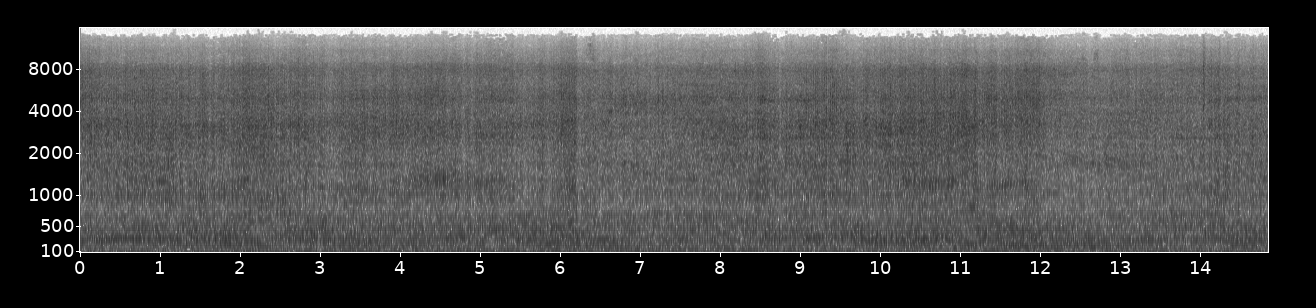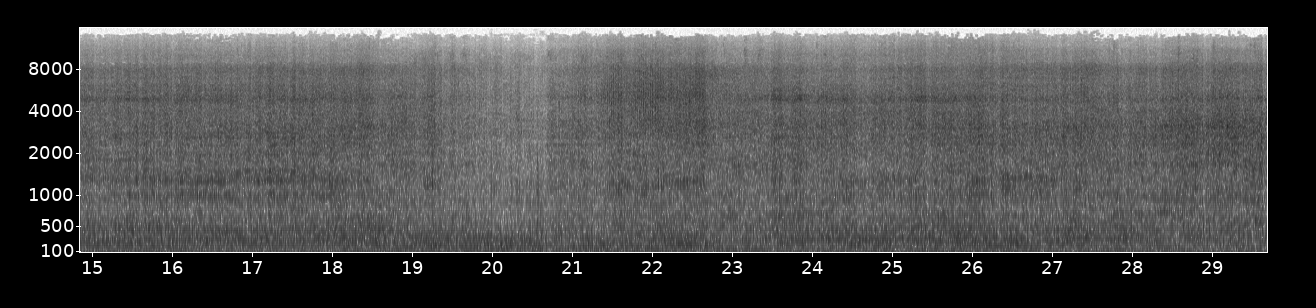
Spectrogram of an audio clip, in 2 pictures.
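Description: Tyres crunch and rumble over a gravel dirt track.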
